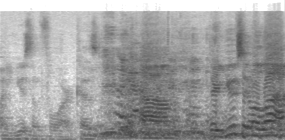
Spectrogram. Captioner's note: laughing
